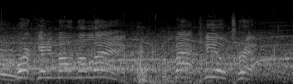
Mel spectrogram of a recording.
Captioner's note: crowd cheering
